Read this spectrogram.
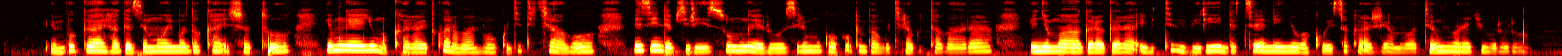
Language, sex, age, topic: Kinyarwanda, male, 18-24, government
